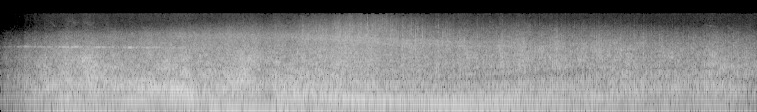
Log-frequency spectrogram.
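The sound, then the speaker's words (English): A loud single-engine propeller plane drones as it flies low and climbs away. Its engine note drops steadily in pitch while the roar stays heavy and continuous. “The single-engine plane rises in the air, then spins as it moves away from them.”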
